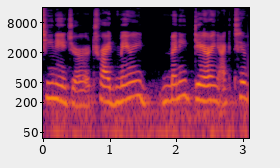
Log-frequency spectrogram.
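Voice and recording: Natural-voiced reading aloud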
